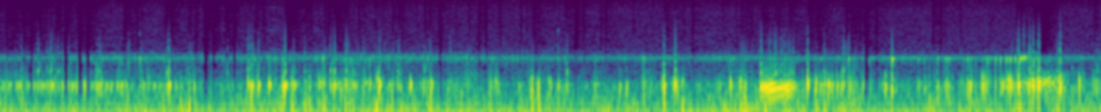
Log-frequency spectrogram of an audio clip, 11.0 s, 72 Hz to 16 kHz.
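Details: Stethoscope on own abdomen after fasting over 15 hours, during a cola-and-Mentos challenge: continuous loud low gurgling and bubbling; active bowel sounds.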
